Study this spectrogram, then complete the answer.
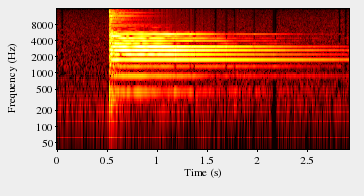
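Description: A single plucked guitar note on the 5th fret of the high E string rings out clearly after a short pause, sustaining and slowly fading over a couple of seconds.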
